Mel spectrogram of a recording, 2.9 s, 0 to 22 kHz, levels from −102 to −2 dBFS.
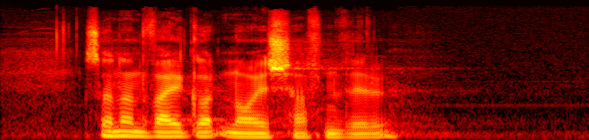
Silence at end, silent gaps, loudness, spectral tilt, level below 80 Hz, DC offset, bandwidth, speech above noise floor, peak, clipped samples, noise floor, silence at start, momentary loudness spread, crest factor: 0.95 s; none; -29 LUFS; -2.5 dB/octave; -76 dBFS; under 0.1%; 18 kHz; 42 dB; -10 dBFS; under 0.1%; -73 dBFS; 0.45 s; 16 LU; 24 dB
